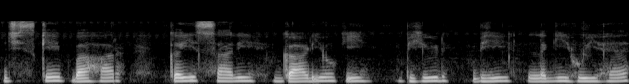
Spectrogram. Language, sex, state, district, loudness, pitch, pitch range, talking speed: Hindi, male, Himachal Pradesh, Shimla, -20 LUFS, 155 Hz, 145-165 Hz, 105 wpm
